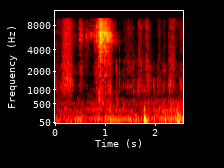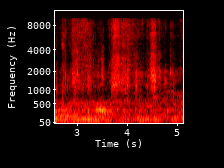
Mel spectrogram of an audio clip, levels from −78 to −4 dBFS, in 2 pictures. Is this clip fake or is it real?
fake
